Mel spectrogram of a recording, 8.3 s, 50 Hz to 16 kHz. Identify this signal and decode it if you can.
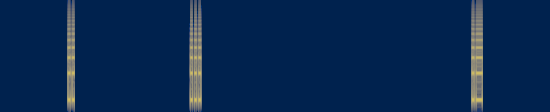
Morse code, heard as electronic beeps, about 39 wpm, spaced as for 5 wpm, 460 Hz. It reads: IS A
